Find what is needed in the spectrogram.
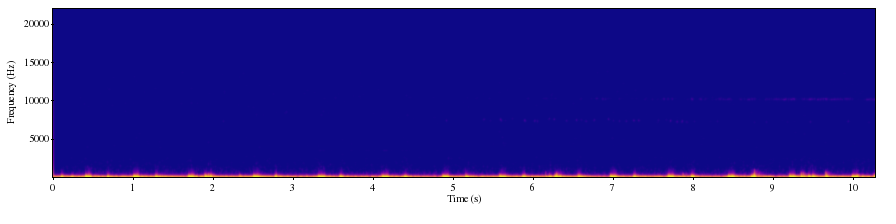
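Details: A male records his own heart with a phone microphone at the auscultation sites: steady, regular lub-dub pairs at about 80 per minute with a faint low hum behind; normal heart sounds.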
